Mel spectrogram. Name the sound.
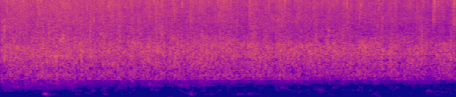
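applause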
